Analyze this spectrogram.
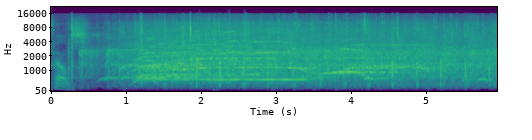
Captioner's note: audience cheers and applauds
